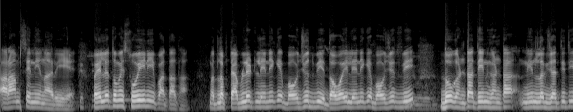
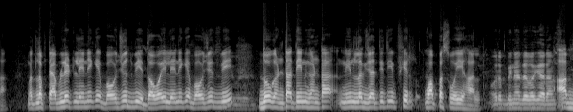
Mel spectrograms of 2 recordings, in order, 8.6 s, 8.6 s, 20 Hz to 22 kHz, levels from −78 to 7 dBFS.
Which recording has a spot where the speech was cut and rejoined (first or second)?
first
